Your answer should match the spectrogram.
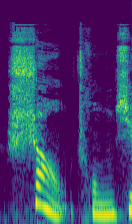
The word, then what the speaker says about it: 少冲: 第三个是最后末端的穴位少冲穴，这个冲啊是两点水加一个中国的冲，冲锋陷阵的冲啊，少呢就是多音字啊，多少的少。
